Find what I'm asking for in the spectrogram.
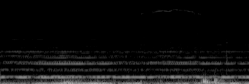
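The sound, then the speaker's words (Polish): A steady electronic whine hums throughout, joined midway by a thin, high-pitched squeal that wavers briefly, with soft low thumps underneath and no voices. “E, ja sobie trochę wyobrażam, że e, ten pisk, ten krzyk, to jest trochę jak takie piszczenie, czasem słyszy się na granicy, takie piszczenie telewizora, e, co zupełnie nie jest głośne.”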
